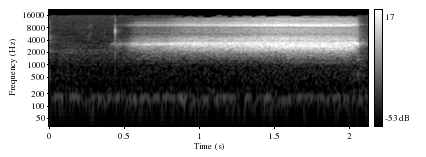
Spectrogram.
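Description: A survival whistle built into the clasp of a paracord bracelet is blown once: a breathy, steady high whistle that starts about half a second in and lasts about a second and a half.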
